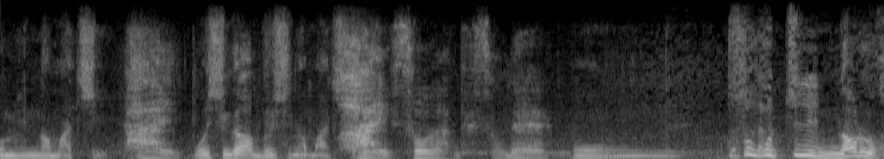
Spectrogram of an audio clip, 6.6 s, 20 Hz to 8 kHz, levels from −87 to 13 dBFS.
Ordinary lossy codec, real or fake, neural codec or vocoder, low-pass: Opus, 24 kbps; real; none; 7.2 kHz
